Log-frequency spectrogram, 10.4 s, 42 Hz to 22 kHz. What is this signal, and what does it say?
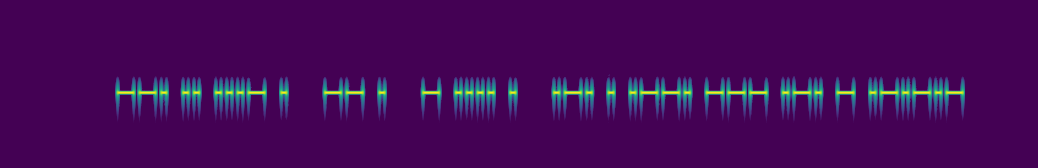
Morse code, heard as a keyed tone, about 22 wpm, 700 Hz. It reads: GIVE ME THE REPORT.
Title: Sentences from Top 1000 Words - Review Part 6 - 22wpm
